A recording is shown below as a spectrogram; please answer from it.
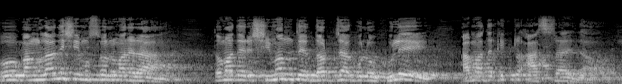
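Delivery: ordinary delivery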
